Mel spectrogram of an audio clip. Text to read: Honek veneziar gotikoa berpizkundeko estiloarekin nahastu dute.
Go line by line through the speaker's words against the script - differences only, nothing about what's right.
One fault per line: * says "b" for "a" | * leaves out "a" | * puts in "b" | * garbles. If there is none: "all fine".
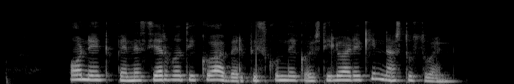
* says "zuen" for "dute"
